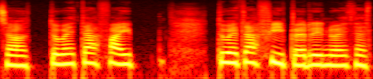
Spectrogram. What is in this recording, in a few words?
"ffibr", Welsh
